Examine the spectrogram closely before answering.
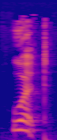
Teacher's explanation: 注意它是一个短音，短元音的这个 o 的发音很像我们汉语那个 o 那个发音，我们可以想象成大猩猩在叫啊 o，把嘴巴呢向前稍微的突出，但是没有那么紧凑到一个 u 的长度 o，再去加辅音 wood 啊，嘴巴去嘟起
